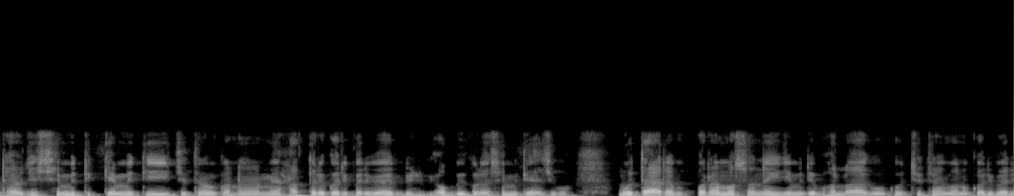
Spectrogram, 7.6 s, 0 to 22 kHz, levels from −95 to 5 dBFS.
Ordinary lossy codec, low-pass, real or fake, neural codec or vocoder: none; 7.2 kHz; real; none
